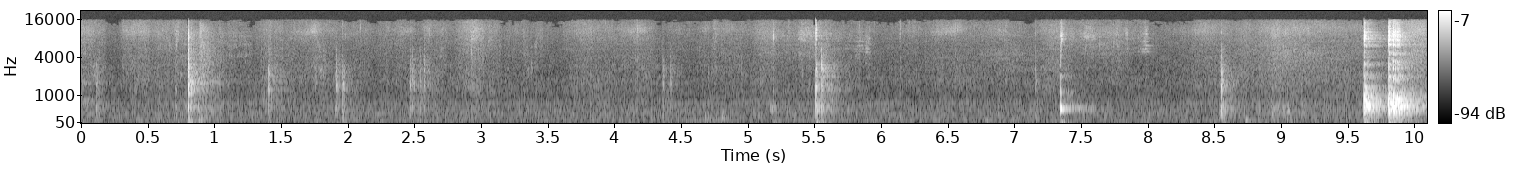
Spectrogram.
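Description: Sparse, soft clicks and taps as marinated mushroom slices are laid by gloved hand onto a metal sheet pan from a stainless steel bowl, with the clearest tap about halfway through.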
